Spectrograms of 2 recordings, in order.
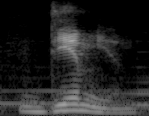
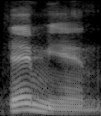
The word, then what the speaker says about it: Damian: Ignore the ignore the demian. Notion. So hard to say. No. No. There's not three syllables. It's two. That's what I'm saying. Damian.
